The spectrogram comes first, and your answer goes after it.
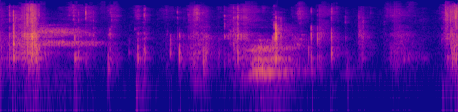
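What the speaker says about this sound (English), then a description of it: "And the dogs go barking." Several dogs bark in a few quick, close, loud bursts with short gaps between them.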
